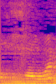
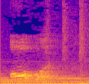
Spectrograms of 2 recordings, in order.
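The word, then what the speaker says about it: hour: And take example, ओवर honest man, ओवर honest man, हम इसको हॉवर बोलते क्या, नो, ओवर ओवर एंड ओवर है ना. सो साउंड इसका किसका कैसे लग रहा है, एच साइलेंट लग रहा है.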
